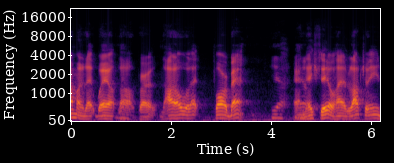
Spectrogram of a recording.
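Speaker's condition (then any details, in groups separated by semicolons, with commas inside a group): Parkinson's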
